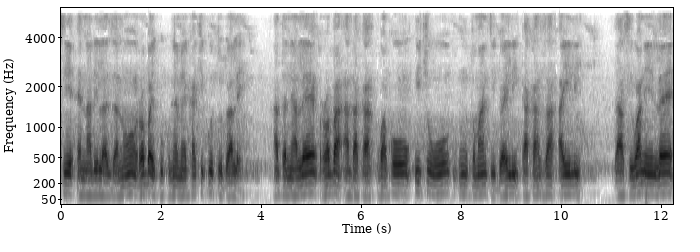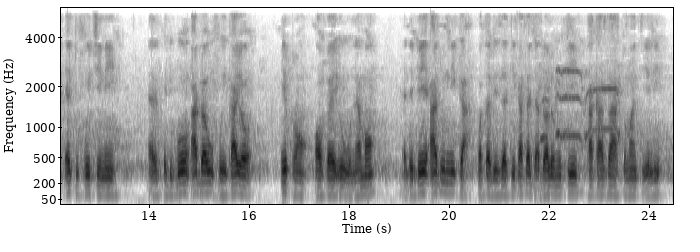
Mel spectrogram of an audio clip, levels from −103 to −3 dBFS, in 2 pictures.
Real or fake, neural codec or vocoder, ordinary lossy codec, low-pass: real; none; AAC, 24 kbps; 5.4 kHz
